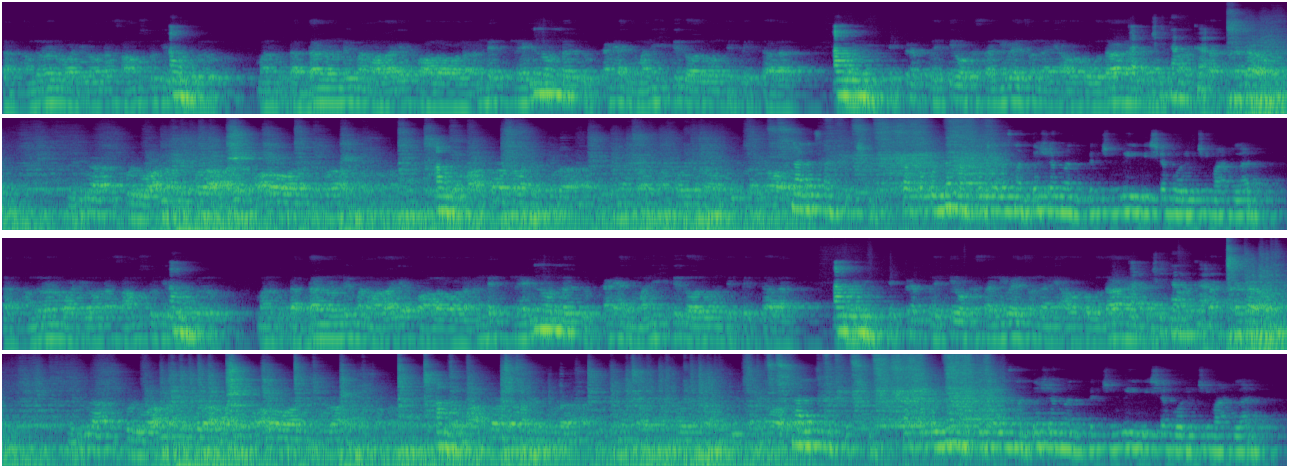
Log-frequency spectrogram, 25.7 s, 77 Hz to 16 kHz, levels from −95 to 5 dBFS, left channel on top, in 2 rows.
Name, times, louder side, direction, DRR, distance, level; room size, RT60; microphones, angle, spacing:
voice 1, 0.0-2.1 2.5-7.8 8.4-8.7 9.0-13.1 13.5-16.8 17.2-21.0, equal, 5° left, -8 dB, 2.0 m, -30 dB
voice 2, 5.3-5.7 8.3-8.7 11.3-12.1 17.2-17.5 20.7-25.4, equal, 50° left, 2 dB, 1.3 m, -26 dB
sound 1, 11.1-11.4 12.2-22.9, right 2 dB, 50° right, 0.9 m, -30 dB
8.1 x 7.8 x 2.8 m, 0.95 s
head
